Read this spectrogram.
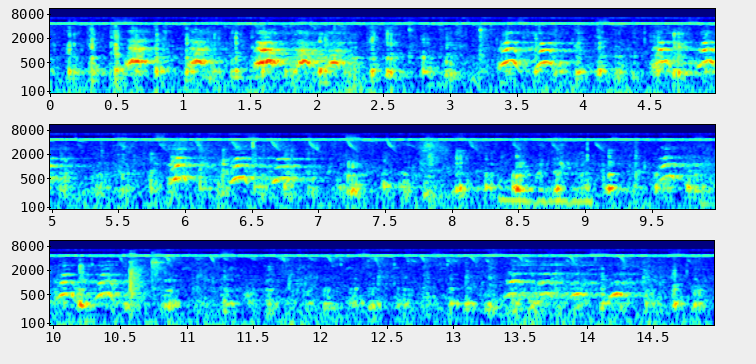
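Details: Boar and virgin sow mating on a Vietnamese farm. Short, nasal, harmonic grunts arrive in small clusters every second or two. Between them come quieter stretches, with low human voices and farm noise.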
